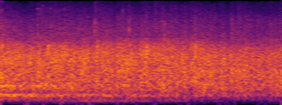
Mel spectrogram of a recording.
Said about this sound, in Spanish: Si lo creen, hermanos, si lo creen, dan un aplauso fuerte al Señor.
